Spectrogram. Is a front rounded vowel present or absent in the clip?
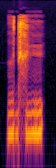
present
